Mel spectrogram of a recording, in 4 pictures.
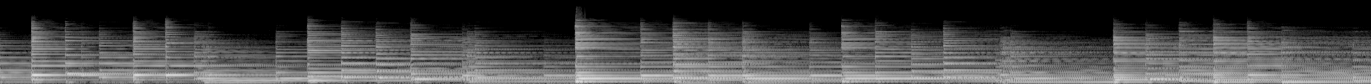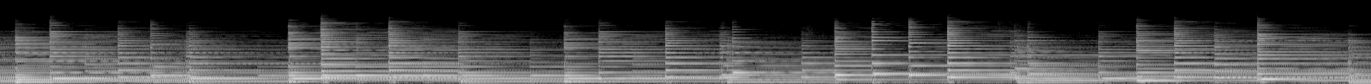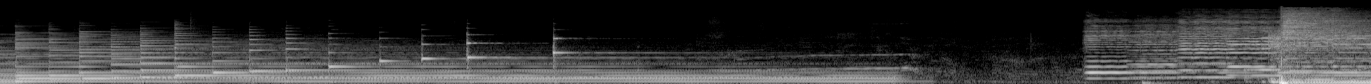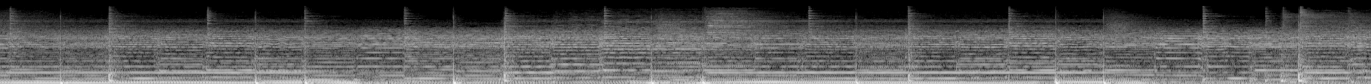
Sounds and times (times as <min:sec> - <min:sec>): Music: 0:00.0 - 0:36.8, 0:38.2 - 0:54.8.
